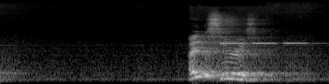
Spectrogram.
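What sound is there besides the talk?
alarm beeping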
